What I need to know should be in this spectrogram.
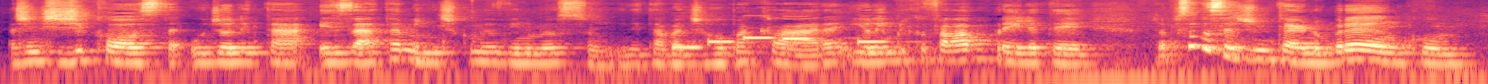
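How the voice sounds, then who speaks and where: A woman in her thirties from São Paulo, with a São Paulo Brazilian Portuguese accent, hosts a casual faith testimony chat and acts out the dialogue as she tells her story with animation. Her voice is low and fast with few pauses, over heavy background noise.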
